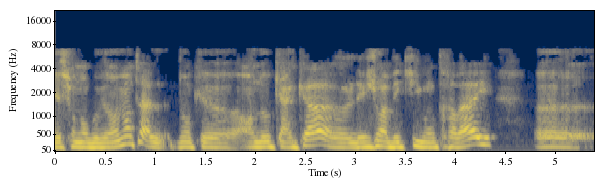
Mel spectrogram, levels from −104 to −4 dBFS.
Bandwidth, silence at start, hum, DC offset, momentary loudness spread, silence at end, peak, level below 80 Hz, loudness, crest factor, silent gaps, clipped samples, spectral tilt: 7.4 kHz; 0 s; none; under 0.1%; 7 LU; 0 s; -8 dBFS; -52 dBFS; -19 LUFS; 12 dB; none; under 0.1%; -5.5 dB/octave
